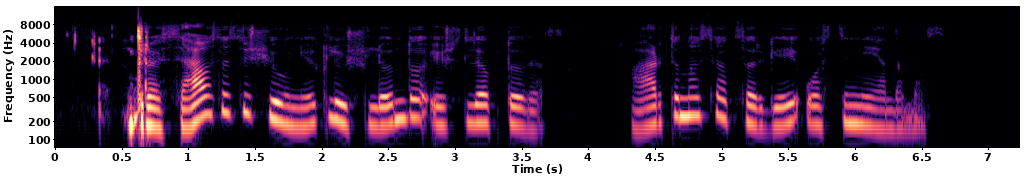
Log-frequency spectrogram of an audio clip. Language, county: Lithuanian, Klaipėda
